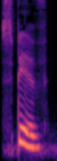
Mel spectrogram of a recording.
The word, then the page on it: spiv: American English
